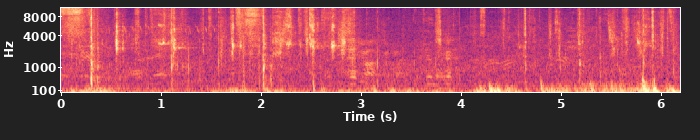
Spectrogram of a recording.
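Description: Tennis ball struck by racquets and bouncing on a hard court: sharp pops a second or two apart, over a low rumble of wind on the microphone.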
